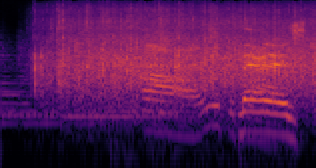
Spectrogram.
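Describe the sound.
A burst of applause fills the room, steady clapping from a crowd that keeps going for a few seconds, with some voices cheering and calling out over it.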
